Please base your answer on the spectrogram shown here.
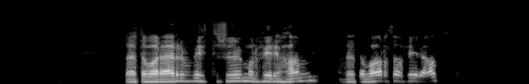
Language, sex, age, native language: Icelandic, male, 30-39, Icelandic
